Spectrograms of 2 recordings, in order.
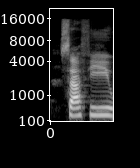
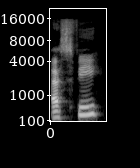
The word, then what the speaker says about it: Safi: you can go to Safi which a local to this is actually called SV so apparently you don't pronounce the a anyways I'm sure a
